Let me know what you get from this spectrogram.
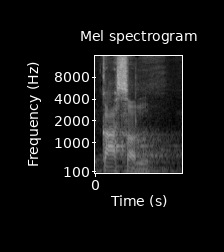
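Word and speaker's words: castle: यदि किसी वर्ड में एसटी साथ में हो तो टी का उच्चारण साइलेंट होता है जैसे कासल हसल बसल listen glisten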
